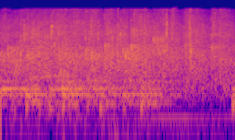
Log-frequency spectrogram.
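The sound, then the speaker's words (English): Light applause from an audience seated in a circle, following a birthday announcement at a community gathering; a soft, even patter of clapping continues steadily for a couple of seconds. “in between each announcement, the audience offers a light applause, and a man sitting in the circle uses a drum.”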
